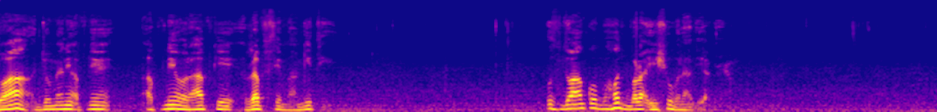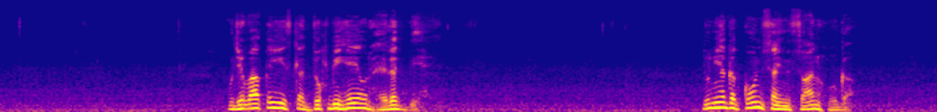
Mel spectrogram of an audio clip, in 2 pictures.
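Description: An elderly man speaks calmly into a nearby microphone, in short phrases with long pauses.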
